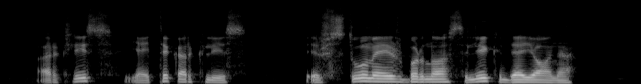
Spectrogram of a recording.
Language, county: Lithuanian, Vilnius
